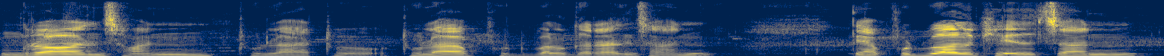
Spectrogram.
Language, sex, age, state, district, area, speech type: Nepali, female, 60+, West Bengal, Jalpaiguri, urban, spontaneous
